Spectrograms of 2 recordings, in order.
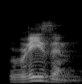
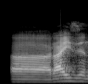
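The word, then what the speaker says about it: risen: এটা হচ্ছে রাইস রোজ রিজেন খুব মজা না রাইস রোজ রিজেন রাইজেন না রিজন উচ্চারণটা রিজন আর রেজ এটার পাস্ট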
